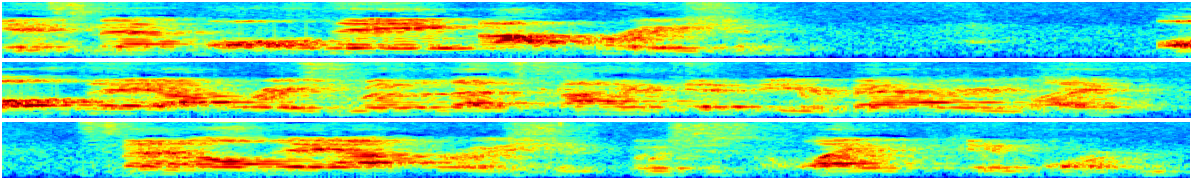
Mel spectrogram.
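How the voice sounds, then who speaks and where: Over noticeable background noise, a man with a fairly high pitch speaks at a moderate pace with fairly even intonation and big swings in loudness. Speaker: company executive. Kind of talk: interview answer. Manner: punches words loudly.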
